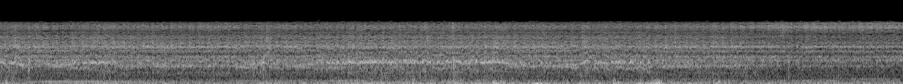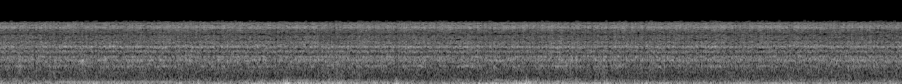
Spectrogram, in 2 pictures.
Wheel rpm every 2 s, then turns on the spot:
110, 110, 110, 120, 110, 120, 110, 120, 110.
none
